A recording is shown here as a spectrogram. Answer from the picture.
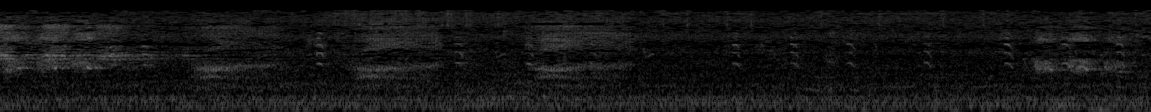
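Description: Birds giving short calls, roughly one a second with a gap before the last, over a steady low background rumble.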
